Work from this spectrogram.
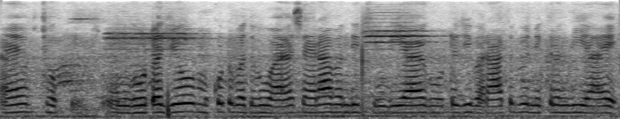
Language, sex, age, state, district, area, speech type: Sindhi, female, 30-45, Uttar Pradesh, Lucknow, rural, spontaneous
